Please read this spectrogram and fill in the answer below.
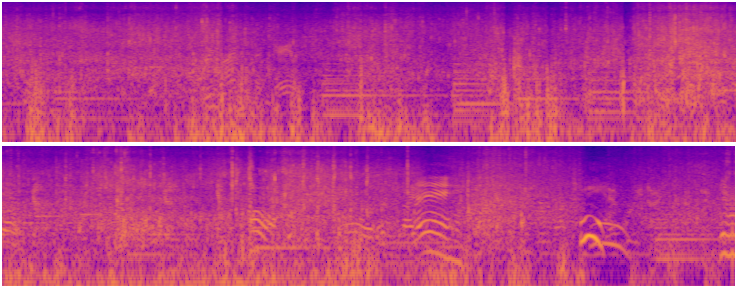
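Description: Wind buffeting the microphone, with small waves washing against the rocky shoreline. Muffled voices come through briefly near the end.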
